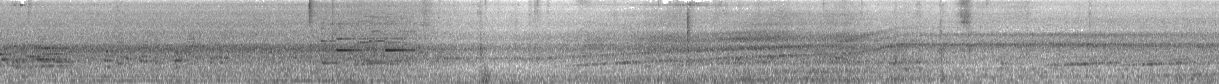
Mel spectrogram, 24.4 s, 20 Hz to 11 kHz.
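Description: Interior of a Toei 6300-series subway train pulling out of a station over a steady low rumble. A few short electronic tones sound in the first several seconds and a single thump comes about ten seconds in. The traction motors then whine in several tones that climb in pitch as the train accelerates.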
